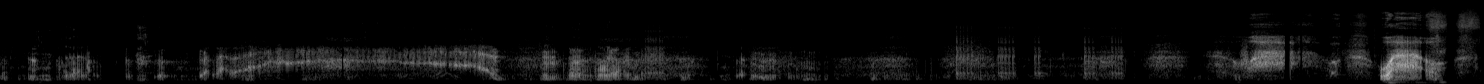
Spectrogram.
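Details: Wild leopards at sunrise on 24 June 2022, a young female cub stealing her mother's kill. A long rasping growl lasts about three seconds, then broken snarls and gruff bursts follow, ending in a loud harsh outburst.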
